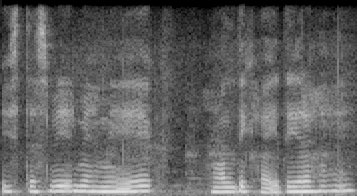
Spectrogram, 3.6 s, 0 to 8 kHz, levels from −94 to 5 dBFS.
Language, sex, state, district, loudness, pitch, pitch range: Hindi, female, Uttar Pradesh, Lalitpur, -13 LUFS, 205 Hz, 200-215 Hz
